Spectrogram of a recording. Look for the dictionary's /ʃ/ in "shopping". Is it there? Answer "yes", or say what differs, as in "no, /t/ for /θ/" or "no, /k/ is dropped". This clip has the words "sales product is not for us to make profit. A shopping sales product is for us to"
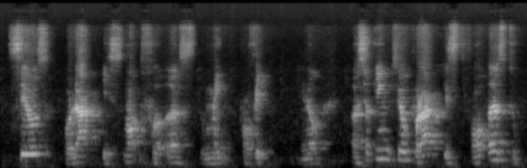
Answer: no, /s/ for /ʃ/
